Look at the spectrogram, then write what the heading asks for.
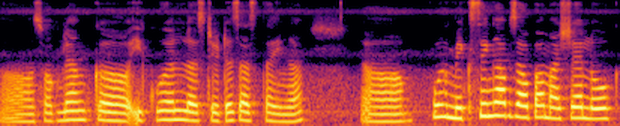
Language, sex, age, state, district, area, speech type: Goan Konkani, female, 30-45, Goa, Salcete, rural, spontaneous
